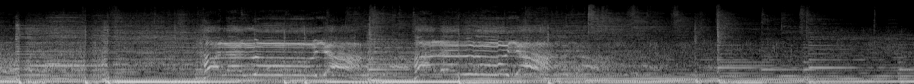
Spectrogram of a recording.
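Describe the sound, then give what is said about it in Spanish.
A crowd of voices shouting and cheering in praise, loud and overlapping, rising in waves over a steady sustained keyboard chord that continues throughout. “Alguien va a tener que dar un grito de gloria.”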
